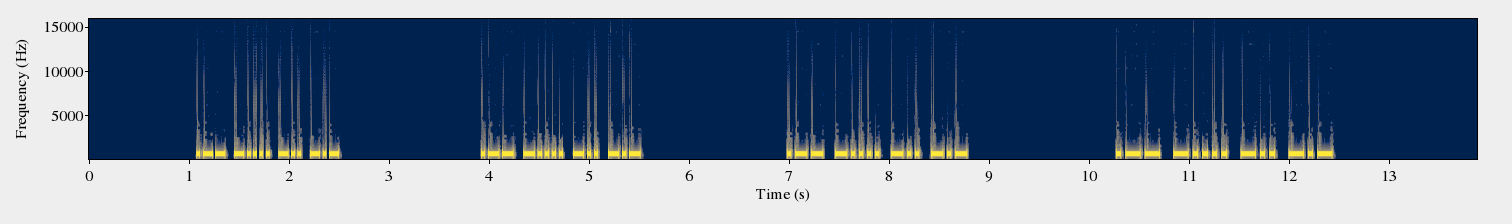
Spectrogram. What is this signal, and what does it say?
Morse code, heard as a keyed tone, about 31 wpm, 700 Hz. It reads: W6DK W6DK W6DK W6DK
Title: Speed Racing - USA 1x2 Call Signs 25wpm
